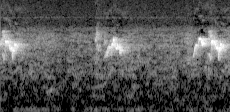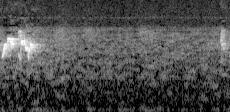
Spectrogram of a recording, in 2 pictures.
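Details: Lively singing sooty-headed bulbul, a recording meant to lure birds into traps: brief, burry, chattering phrases, with a quick run of three in the middle, separated by short silences over a faint low rumble.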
